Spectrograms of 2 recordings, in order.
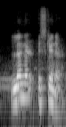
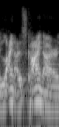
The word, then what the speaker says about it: Lynyrd Skynyrd: primeiro disco aqui ó chamado pron liner Skinner ou seja pronunciando liner Skinner né então o nome foi bem sugestivo porque tinha essa confusão de linar skiner então o nome chamava chamava né batizar o o disco de pronounce Lun scanner já justamente pras pessoas saberem como que é a pronúncia da banda e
